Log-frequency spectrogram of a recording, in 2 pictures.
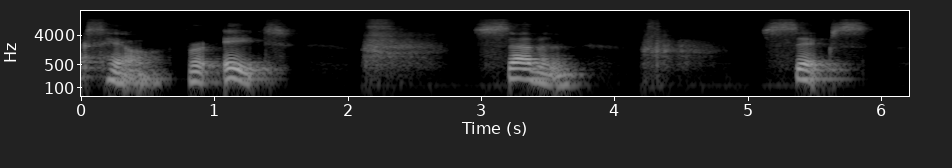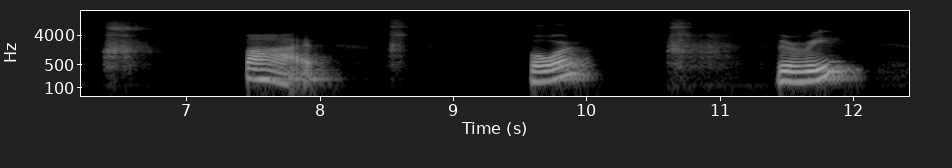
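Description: An elderly woman speaks calmly and clearly into a close microphone.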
